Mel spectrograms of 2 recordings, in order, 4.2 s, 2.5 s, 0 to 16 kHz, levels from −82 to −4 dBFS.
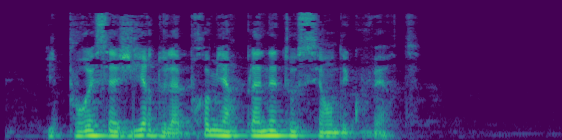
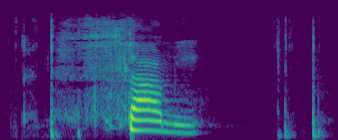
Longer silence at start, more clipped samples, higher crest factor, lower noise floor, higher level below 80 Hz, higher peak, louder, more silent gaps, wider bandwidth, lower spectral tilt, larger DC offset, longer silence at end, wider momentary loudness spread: about the same, 0.35 s vs 0.4 s; neither; second, 18 dB vs 24 dB; first, -70 dBFS vs -59 dBFS; first, -56 dBFS vs -66 dBFS; second, -8 dBFS vs -2 dBFS; second, -24 LUFS vs -21 LUFS; neither; about the same, 11.5 kHz vs 11 kHz; first, -5.5 dB/octave vs -3.5 dB/octave; neither; first, 1.1 s vs 0.15 s; second, 16 LU vs 24 LU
